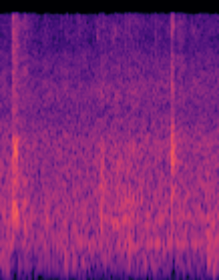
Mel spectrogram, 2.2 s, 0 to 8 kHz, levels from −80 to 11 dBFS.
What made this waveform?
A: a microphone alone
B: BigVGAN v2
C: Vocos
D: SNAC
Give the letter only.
A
